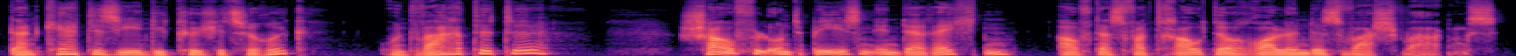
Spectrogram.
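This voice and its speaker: Guy narrating a radio drama, very animated, kinda gravelly. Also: medium pitch, normal speed, no echo, studio quality. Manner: expressive, dramatic storytelling. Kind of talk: scripted radio play narration.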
